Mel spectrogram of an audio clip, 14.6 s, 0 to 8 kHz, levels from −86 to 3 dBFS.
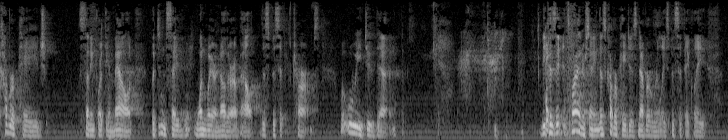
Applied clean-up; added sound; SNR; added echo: none; none; none; none.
